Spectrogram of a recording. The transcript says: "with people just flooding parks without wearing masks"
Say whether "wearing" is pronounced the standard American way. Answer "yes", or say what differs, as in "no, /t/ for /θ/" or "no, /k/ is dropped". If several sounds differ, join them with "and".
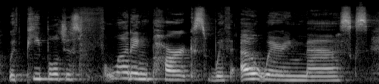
yes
